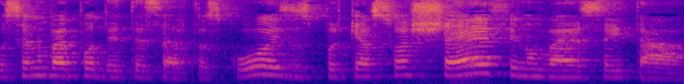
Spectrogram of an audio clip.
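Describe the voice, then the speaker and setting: This woman has an unremarkable speaking voice with a fairly high pitch. Her intonation stays fairly even. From Brazil, São Paulo. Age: 30s. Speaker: sports journalist and manager. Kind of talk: casual interview chat.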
